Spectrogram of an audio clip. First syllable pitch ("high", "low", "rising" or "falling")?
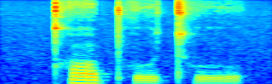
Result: high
